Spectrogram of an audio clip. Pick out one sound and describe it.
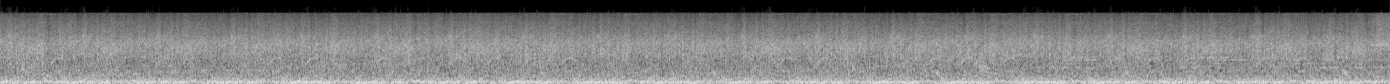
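Sharp hits and slashes crack and whoosh during a fight.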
